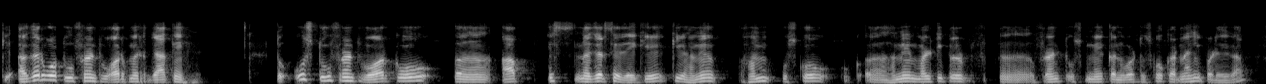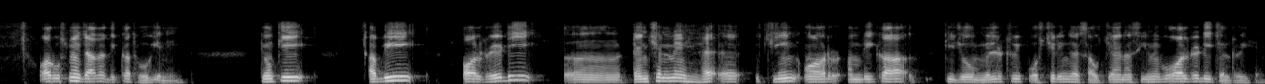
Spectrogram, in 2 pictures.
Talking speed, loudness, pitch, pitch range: 150 wpm, -20 LUFS, 130 Hz, 115-150 Hz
